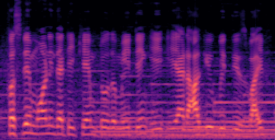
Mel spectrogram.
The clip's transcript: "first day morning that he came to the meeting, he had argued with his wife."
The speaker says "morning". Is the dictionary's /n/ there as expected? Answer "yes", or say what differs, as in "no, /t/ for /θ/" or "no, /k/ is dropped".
yes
